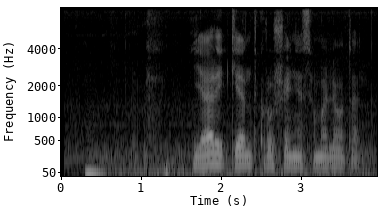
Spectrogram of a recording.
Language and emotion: Russian, neutral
